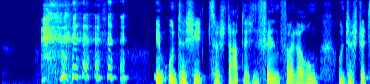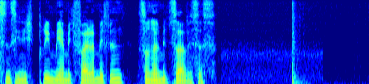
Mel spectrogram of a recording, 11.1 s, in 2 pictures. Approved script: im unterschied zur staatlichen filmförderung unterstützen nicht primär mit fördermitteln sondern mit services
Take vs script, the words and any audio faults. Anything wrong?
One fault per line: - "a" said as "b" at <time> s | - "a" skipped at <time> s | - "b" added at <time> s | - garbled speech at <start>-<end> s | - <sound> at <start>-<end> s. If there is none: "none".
- laugh at 0.6-1.9 s
- "sie" added at 5.7 s
- thud at 9.9-10.2 s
